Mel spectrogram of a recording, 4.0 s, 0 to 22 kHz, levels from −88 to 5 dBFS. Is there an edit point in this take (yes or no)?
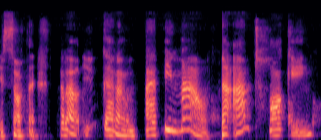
yes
